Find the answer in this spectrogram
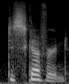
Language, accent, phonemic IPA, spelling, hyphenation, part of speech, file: English, US, /dɪsˈkʌvɚd/, discovered, dis‧cov‧ered, verb, En-us-discovered.ogg
- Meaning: simple past and past participle of discover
